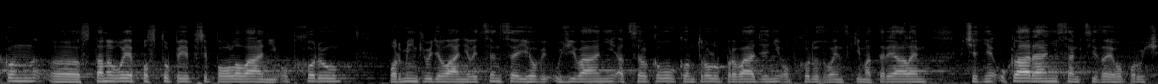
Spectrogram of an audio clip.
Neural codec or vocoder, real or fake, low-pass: none; real; 7.2 kHz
